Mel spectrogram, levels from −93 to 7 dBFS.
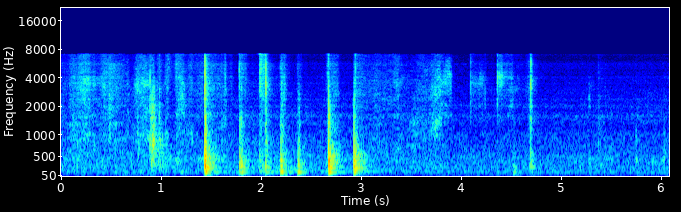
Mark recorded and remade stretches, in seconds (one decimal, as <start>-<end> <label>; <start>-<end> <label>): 0.0-0.6 remade; 0.6-1.1 recorded; 1.1-3.0 remade; 3.0-4.1 recorded; 4.1-6.1 remade

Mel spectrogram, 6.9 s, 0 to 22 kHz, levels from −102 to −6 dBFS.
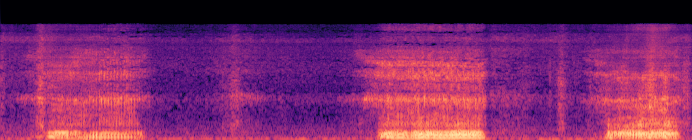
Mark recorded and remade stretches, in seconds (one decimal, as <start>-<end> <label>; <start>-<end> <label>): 0.0-0.5 recorded; 0.5-1.0 remade; 1.0-6.0 recorded; 6.0-6.9 remade

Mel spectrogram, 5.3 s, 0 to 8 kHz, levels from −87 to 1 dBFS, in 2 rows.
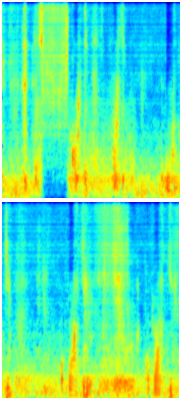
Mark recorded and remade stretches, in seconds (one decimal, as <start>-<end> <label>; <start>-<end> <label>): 0.0-5.3 remade

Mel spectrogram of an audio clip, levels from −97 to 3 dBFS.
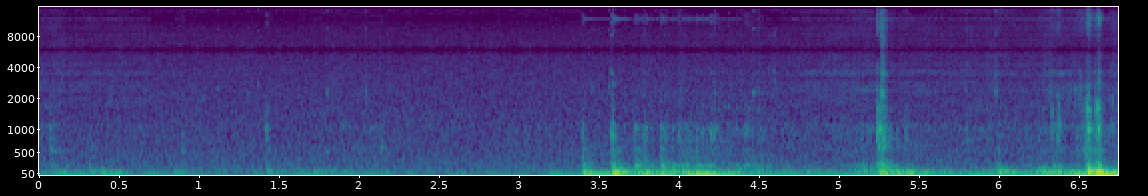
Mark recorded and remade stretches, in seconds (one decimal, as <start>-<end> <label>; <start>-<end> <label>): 0.0-0.7 remade; 0.7-4.7 recorded; 4.7-6.7 remade

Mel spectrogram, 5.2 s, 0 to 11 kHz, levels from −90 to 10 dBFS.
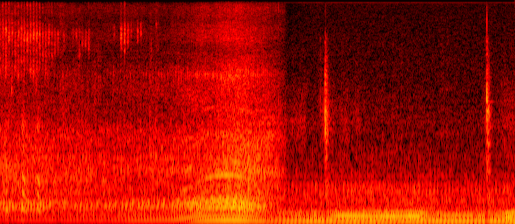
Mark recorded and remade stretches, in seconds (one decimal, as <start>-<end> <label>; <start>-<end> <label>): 0.0-5.2 recorded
